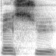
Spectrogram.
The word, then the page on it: pecuc: pessu; provencal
